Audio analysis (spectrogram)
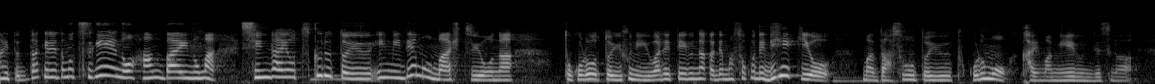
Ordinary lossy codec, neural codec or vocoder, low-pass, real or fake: none; none; 7.2 kHz; real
